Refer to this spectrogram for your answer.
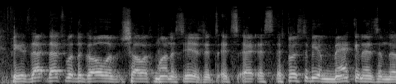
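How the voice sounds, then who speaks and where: A man at a very fast pace with fairly even intonation, plus noticeable background noise and audible room echo. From Australia. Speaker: rabbi. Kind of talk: lecture. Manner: casual, humorous.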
